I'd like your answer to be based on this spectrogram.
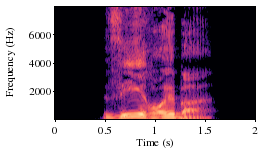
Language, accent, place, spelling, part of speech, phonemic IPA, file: German, Germany, Berlin, Seeräuber, noun, /ˈzeːˌʁɔʏ̯bɐ/, De-Seeräuber.ogg
- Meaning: pirate (male or of unspecified gender)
